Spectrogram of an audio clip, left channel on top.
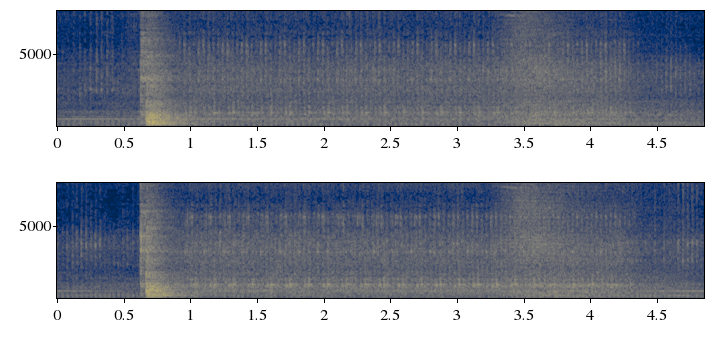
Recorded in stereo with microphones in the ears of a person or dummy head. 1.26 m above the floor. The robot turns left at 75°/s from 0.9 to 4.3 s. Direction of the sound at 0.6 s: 20° right (ahead or behind).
